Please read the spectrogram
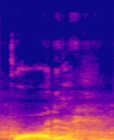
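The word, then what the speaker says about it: coroner: Quarrier. See, it is pronounced as quarrier. Let me tell you. K-A-W-R-U-H-N-U-H.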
